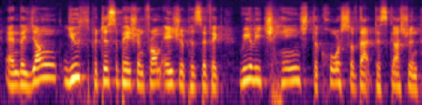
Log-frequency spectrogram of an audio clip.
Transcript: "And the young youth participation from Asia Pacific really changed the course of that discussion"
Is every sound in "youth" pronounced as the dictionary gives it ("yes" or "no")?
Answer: yes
